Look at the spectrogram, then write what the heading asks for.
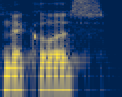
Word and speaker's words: Nyckoles: before Signing Day and his first name is pronounced Nicholas he didn't correct us when we said Nicholas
